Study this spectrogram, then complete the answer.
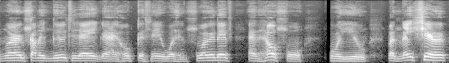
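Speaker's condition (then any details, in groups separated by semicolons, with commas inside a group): Cerebral palsy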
